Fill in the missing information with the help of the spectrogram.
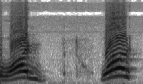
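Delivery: what in an American accent, rising, glottal t. Shown as a demonstration. Teacher imitating American speakers saying what. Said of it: "American what produce करते हैं".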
